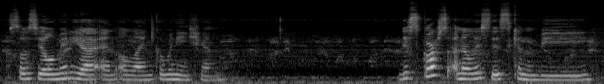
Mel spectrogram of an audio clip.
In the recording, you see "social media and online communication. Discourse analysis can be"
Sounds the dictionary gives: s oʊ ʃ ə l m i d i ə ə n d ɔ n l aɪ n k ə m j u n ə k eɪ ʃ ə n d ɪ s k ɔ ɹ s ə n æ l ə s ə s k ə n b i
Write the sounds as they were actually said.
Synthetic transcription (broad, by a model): s oʊ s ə l m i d i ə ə n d ɔ n l aɪ n k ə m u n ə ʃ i ə n d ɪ s k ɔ ɹ s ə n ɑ l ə s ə s k ə n b i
